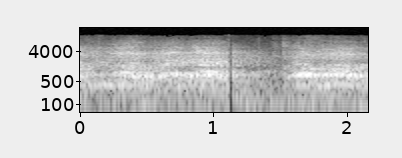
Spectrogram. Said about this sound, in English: They have good rhythm. You got to give them that. You know, a lot of times you get protesters and they're just a little bit off. You know, they're clapping on the 1 and 3 versus the 2 and 4, or vice versa.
